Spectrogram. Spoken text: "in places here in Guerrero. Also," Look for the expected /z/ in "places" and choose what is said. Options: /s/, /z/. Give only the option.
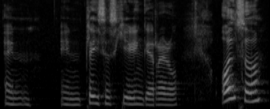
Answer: /s/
